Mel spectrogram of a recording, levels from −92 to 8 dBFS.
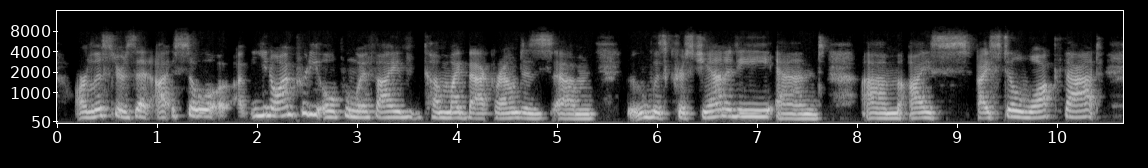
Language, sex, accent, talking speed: English, female, American, 140 wpm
